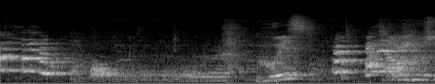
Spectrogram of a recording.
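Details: A male Siberian Husky yowls and 'talks' in drawn-out, bending whines, excited about going for a walk or hike with another dog, as the owner asks him about it.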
